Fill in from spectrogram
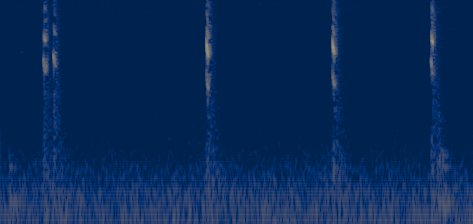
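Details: Common linnet from a training recording of song: four short, separate high chirps, each a quick double-edged note, spaced about one to two seconds apart over a quiet background.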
